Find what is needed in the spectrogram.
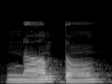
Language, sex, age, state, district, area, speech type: Punjabi, male, 18-30, Punjab, Faridkot, urban, read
